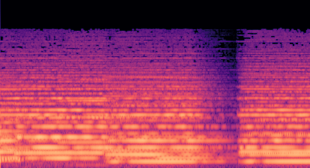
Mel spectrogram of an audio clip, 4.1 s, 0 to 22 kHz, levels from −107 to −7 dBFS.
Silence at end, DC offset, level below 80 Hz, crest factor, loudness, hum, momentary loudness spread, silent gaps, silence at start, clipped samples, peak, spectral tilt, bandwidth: 0 s; under 0.1%; -58 dBFS; 12 dB; -21 LUFS; none; 8 LU; none; 0 s; under 0.1%; -8 dBFS; -6.5 dB/octave; 10.5 kHz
